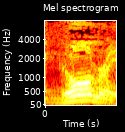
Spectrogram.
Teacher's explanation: They put a G sound at the beginning of Omri, which sounded perfect to them, but that wasn't the way Omri's name was said.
